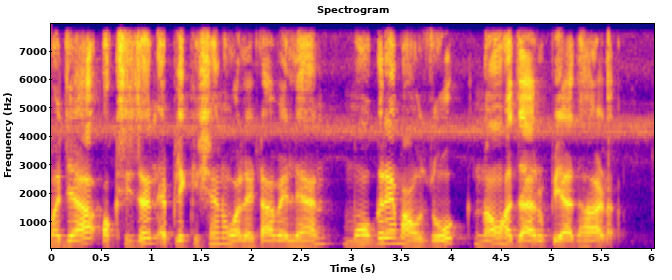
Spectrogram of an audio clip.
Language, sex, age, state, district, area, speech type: Goan Konkani, male, 18-30, Goa, Canacona, rural, read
